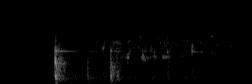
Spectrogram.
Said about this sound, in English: Then we feed the head faithfully. We pour the water to feed the head. I pour libation, feed the head of my father spirit, Ashe.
